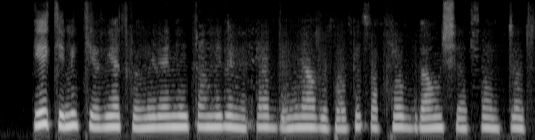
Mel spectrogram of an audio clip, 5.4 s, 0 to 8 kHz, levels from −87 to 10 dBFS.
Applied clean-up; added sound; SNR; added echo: neural mask model DeepFilterNet 3.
